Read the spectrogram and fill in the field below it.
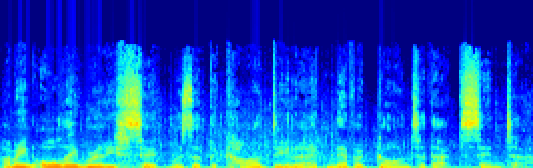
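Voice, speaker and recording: A man's voice: fairly low pitch, expressive, a little fast, dark tone, a little hiss or hum, close to an everyday voice. A man acting in an audio drama as an uneasy, doubting private investigator with a hesitant, questioning way of talking. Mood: doubtful. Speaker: voice actor.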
